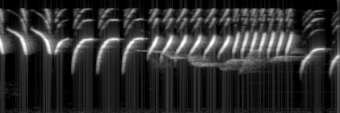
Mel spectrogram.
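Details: Canary kept at home, normally a reluctant singer, replying to another singer: varied downward and upward slurred whistles that quicken into a lively chattering run, then slow again at the end.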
